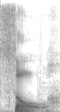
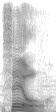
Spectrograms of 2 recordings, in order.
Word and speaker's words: Seoul: tune in for that so the Koreans pronounce it soul and your Vietnamese X pronounced it sale oh no I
